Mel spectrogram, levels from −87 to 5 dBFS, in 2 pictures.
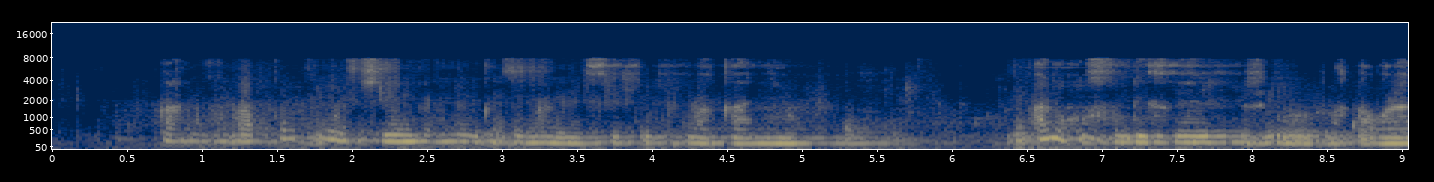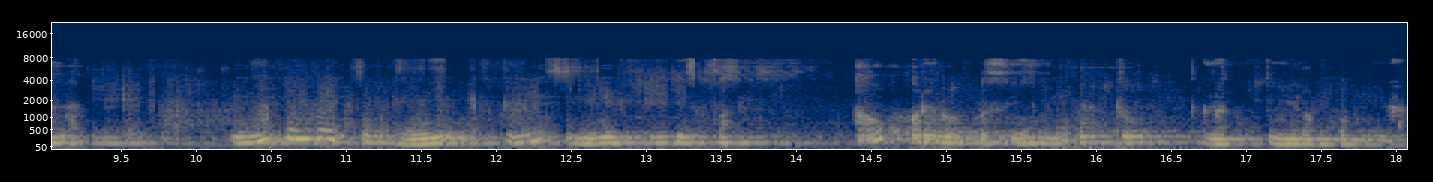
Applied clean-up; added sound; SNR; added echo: neural separator model SepFormer DNS4.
